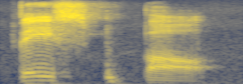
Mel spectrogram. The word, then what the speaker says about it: baseball: Baseball. Bass is primary stress. It's high, higher pitch. Bass. But then when I pronounce ball, it's quite low. It's lower than a neutral unstressed.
